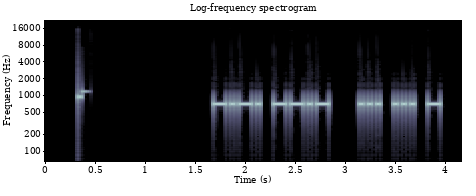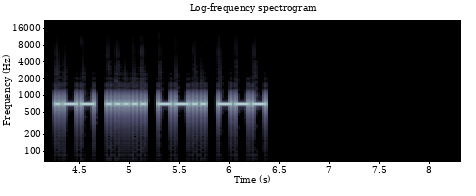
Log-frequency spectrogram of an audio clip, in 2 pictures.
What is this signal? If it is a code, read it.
Morse code, heard as a keyed tone, about 28 wpm, 700 Hz. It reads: CQ SST W5ZO
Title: K1USN SST QSO Practice - 28wpm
